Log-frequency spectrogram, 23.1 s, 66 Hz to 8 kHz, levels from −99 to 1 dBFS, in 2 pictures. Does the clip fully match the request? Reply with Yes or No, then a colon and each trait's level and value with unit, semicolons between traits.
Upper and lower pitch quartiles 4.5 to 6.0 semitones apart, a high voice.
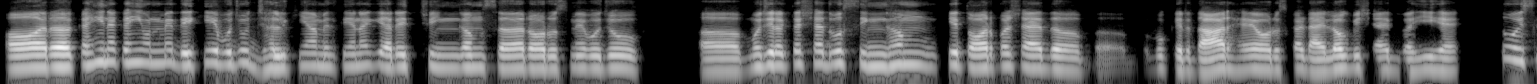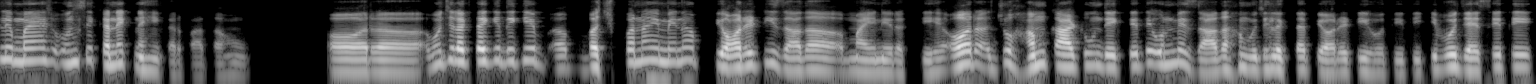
No: wide, 5.4 semitones; medium, 170 Hz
